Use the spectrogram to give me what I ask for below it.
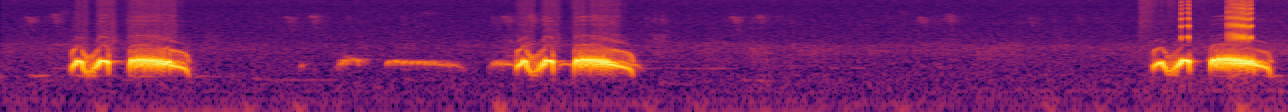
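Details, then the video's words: Spotted dove kept as a decoy to stimulate others to call, uttering low double coos, a wavering note then a falling one, with a soft muttered passage after the first and a long silent pause before the last. "Chim cu gáy đất thúc gù bài bản/ chim cu mồi giọng bài bản kích là gáy"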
